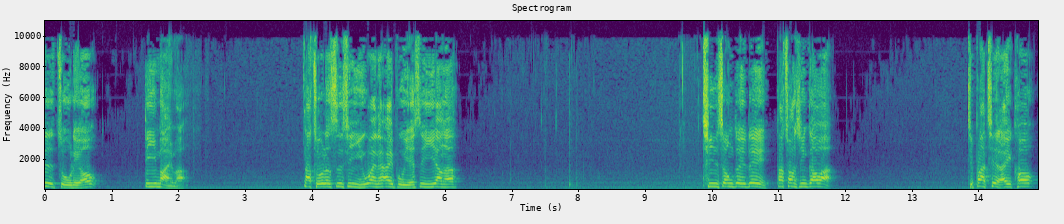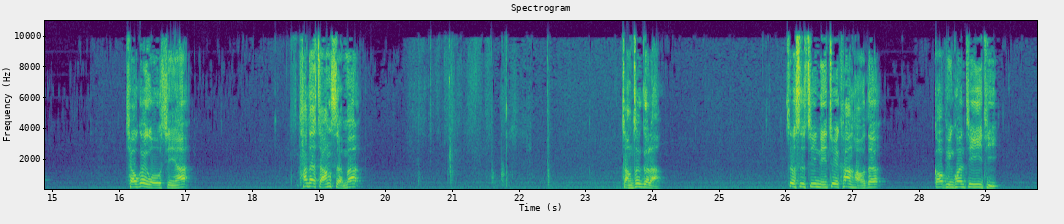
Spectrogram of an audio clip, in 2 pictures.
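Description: An older man speaks calmly into a microphone in short phrases with pauses between them.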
